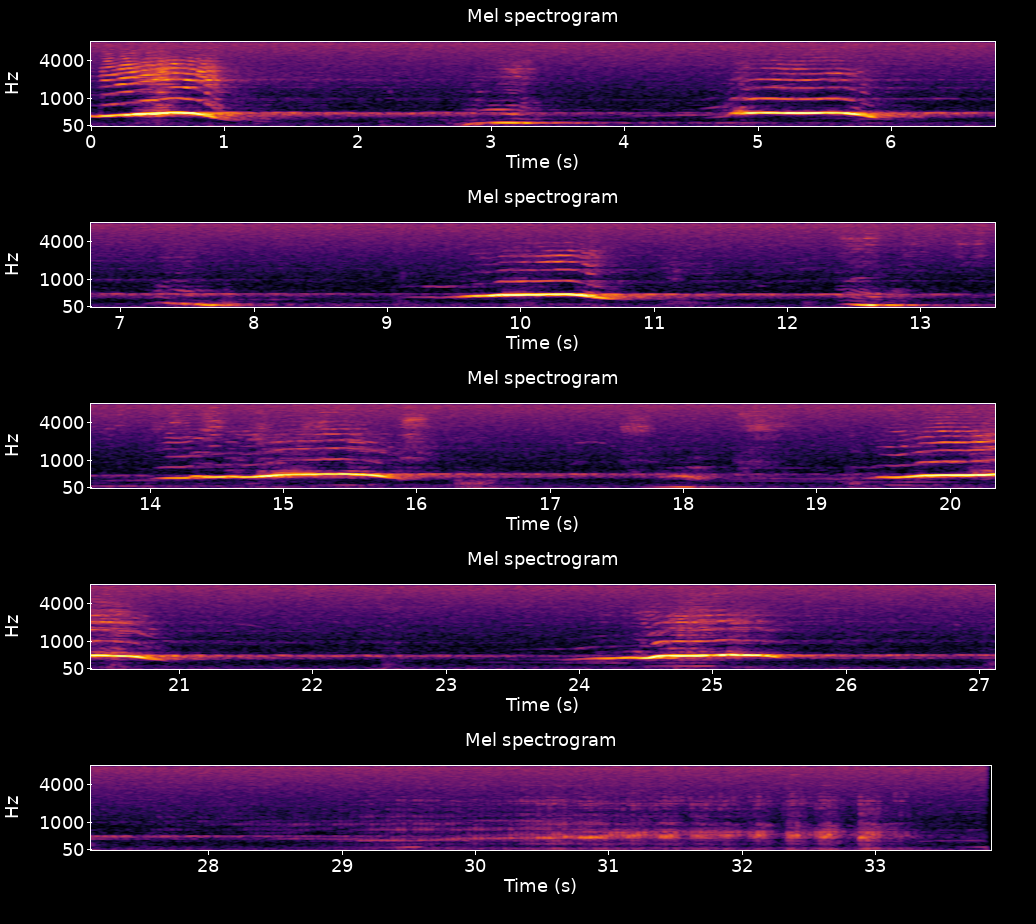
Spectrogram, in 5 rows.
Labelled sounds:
0.0	1.0	humpback whale, 0.80 to 4.4 kHz
3.1	3.4	humpback whale, 2.8 to 3.0 kHz
4.8	5.8	humpback whale, 0.90 to 4.0 kHz
9.2	10.7	humpback whale, 0.80 to 3.0 kHz
14.1	16.0	humpback whale, 0.80 to 4.3 kHz
17.2	17.5	humpback whale, 1.8 to 2.0 kHz
18.4	21.0	humpback whale, 0.80 to 5.0 kHz
24.5	25.8	humpback whale, 0.80 to 2.8 kHz
28.5	28.9	humpback whale, 0.80 to 0.99 kHz

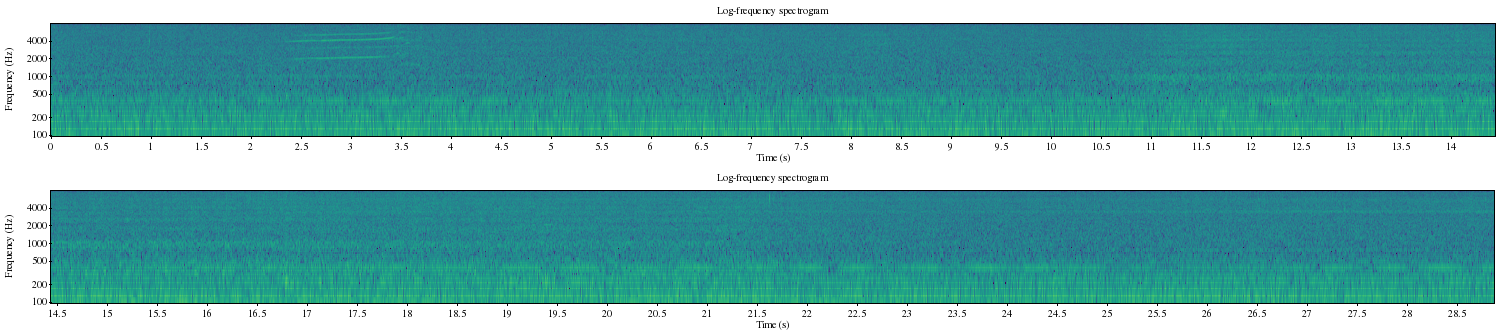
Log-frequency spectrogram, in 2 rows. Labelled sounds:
2.3	3.7	killer whale, southern resident, 2.0 to 7.8 kHz

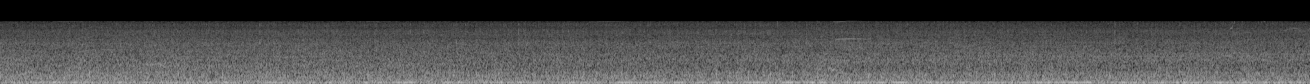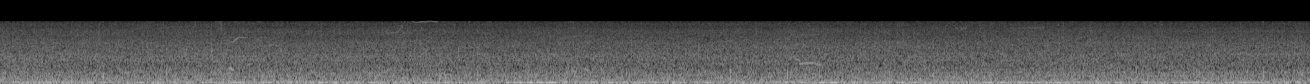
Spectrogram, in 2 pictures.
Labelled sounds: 8.2	8.6	killer whale, 2.3 to 3.6 kHz
16.9	17.6	killer whale, 4.1 to 8.0 kHz

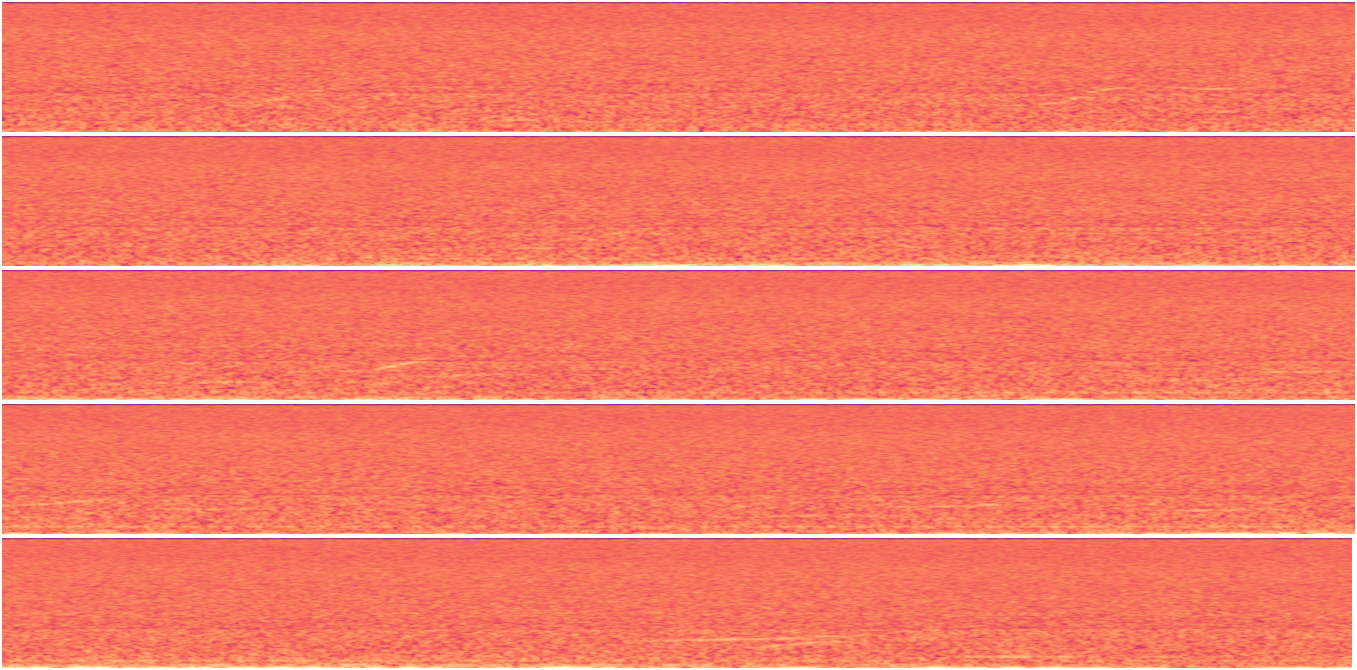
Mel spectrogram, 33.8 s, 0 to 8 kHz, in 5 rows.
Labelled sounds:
5.9	6.2	humpback whale, 0.86 to 0.99 kHz

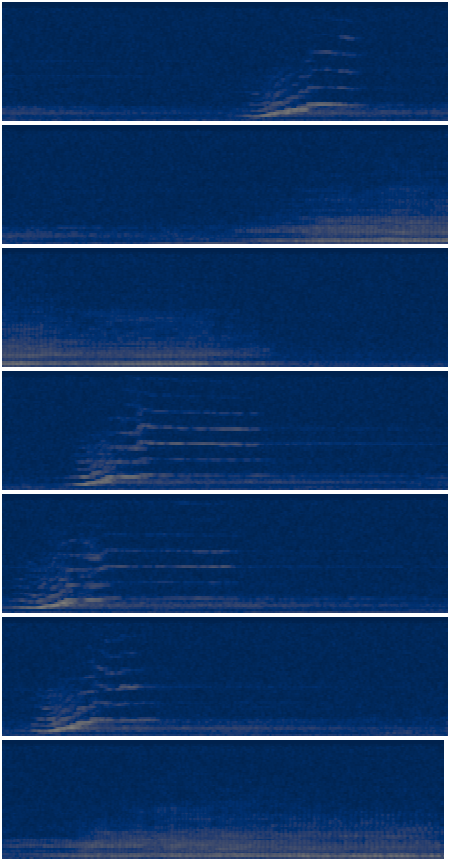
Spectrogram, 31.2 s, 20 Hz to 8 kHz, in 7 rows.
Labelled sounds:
2.4	3.7	humpback whale, 0.80 to 7.0 kHz
6.7	8.1	humpback whale, 0.86 to 1.7 kHz
8.5	9.4	humpback whale, 1.4 to 2.8 kHz
10.1	10.5	humpback whale, 3.1 to 3.5 kHz
14.0	16.0	humpback whale, 0.80 to 7.4 kHz
17.6	20.2	humpback whale, 0.80 to 7.4 kHz
22.6	23.9	humpback whale, 0.80 to 6.8 kHz
26.7	27.8	humpback whale, 0.80 to 1.5 kHz
30.7	31.1	humpback whale, 1.9 to 2.2 kHz

